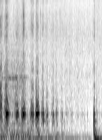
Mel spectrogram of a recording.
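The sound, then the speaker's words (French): A pen scratches across paper as someone signs with a small drop of blood, in a quick series of short, rhythmic strokes, then pauses and ends with a single sharp tap. Fairly quiet, with no one talking. “Si cela fait ton bonheur, je signe.”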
